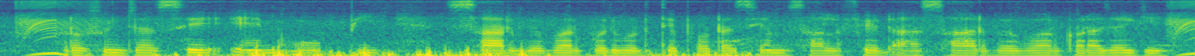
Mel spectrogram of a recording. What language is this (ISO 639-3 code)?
ben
